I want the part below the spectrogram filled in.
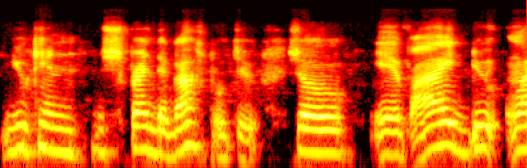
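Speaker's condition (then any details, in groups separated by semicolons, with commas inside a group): Cerebral palsy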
